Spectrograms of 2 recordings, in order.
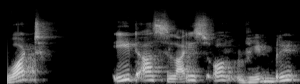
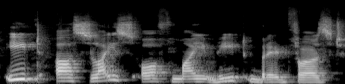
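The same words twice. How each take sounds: First: Higher, slow, rising echo question; incredulous question. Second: Said in the usual way. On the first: A narrator's reading. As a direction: repeat the demand back in disbelief. Girl questions oven's demand in disbelief. (हैरानी से पूछते हुए)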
